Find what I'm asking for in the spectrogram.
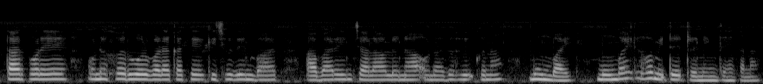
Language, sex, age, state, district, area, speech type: Santali, female, 30-45, West Bengal, Birbhum, rural, spontaneous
